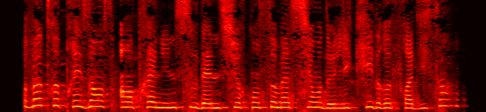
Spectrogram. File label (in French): VF Mecagnome Femme Flirt; Liquide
